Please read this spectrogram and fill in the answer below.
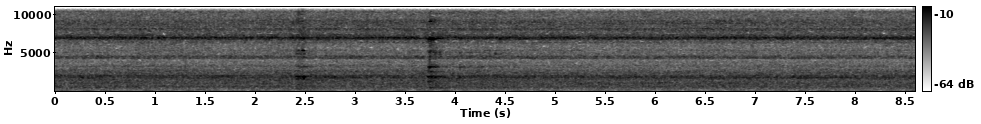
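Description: Steady hiss with a low electrical hum: the recording's room tone. Two faint ticks come about two and a half and four seconds in.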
